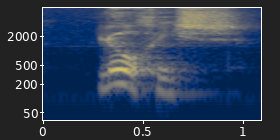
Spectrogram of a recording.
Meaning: logical
- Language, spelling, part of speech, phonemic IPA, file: Dutch, logisch, adjective, /ˈloːxis/, Nl-logisch.ogg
